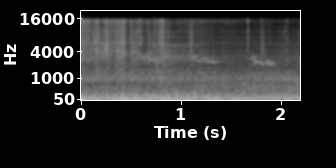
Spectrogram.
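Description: A small bird chirping a few short notes, about one every half second, over a low steady rumble. Faint crinkling of a clear plastic parts bag being handled near the start.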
